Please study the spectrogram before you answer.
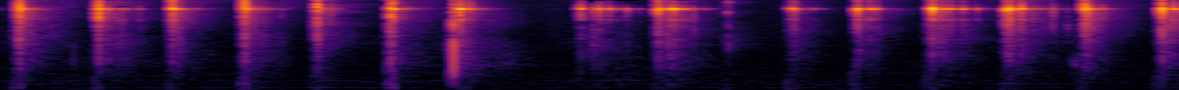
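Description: A small solid steel bolt with a hex nut threaded on it is held between the fingers close to the microphone while long pink nails turn the nut and tap the metal. About sixteen quiet, sharp metallic clicks and taps come at an uneven pace, each with a brief bright, high ping that dies away almost at once.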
